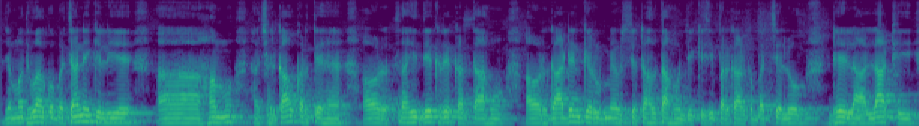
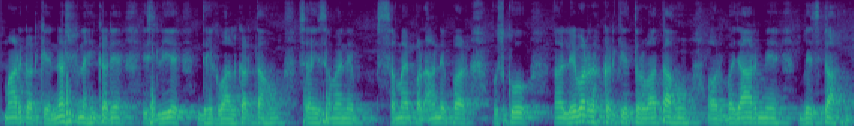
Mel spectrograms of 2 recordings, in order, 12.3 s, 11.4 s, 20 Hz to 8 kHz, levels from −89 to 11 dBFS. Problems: none marked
